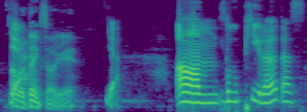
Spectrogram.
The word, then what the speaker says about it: Lupita: Lupita, that's how you pronounce her name, Yeah. right? Lupita.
